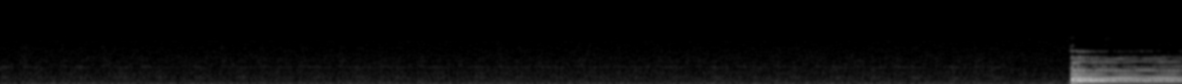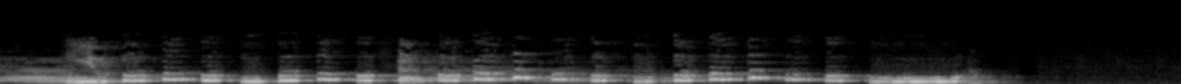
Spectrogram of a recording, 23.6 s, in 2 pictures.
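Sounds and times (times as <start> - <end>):
ascending triads and octaves: 10.7 - 22.0.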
